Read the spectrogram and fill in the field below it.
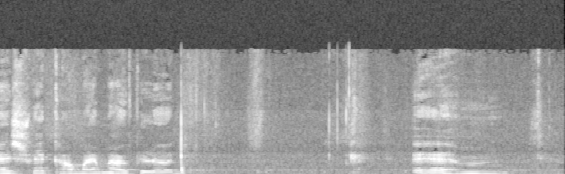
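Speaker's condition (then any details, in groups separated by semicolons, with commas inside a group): Ataxia; degenerative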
